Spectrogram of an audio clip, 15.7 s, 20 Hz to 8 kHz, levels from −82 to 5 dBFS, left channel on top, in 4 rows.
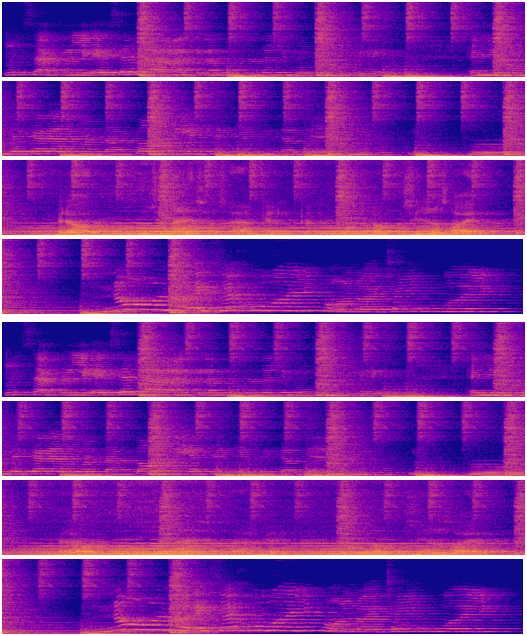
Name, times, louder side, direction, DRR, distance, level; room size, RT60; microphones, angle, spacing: voice 1, 0.0-7.2 12.4-15.4, equal, 15° right, -1 dB, 0.3 m, -30 dB
sound 1, 1.0-1.4 1.7-2.1 2.3-2.4 2.7-3.4 3.7-4.1 4.3-4.7 5.0-6.7 7.0-7.4 7.7-8.7 9.0-9.4 9.7-10.1 10.3-10.4 10.7-11.4 11.7-12.1 12.3-12.7 13.0-13.1, left 1 dB, 45° left, 1.3 m, -20 dB
sound 2, 7.4-12.1, right 1 dB, 70° right, 0.7 m, -21 dB
voice 2, 8.3-11.5, left 2 dB, 65° left, 3 dB, 0.4 m, -19 dB
3.0 x 2.9 x 3.0 m, 1.0 s
head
